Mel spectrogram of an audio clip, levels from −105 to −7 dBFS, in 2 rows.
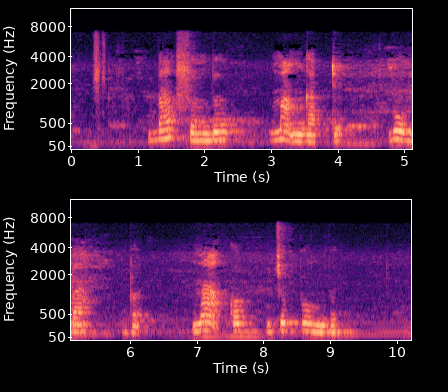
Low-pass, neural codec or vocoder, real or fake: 7.2 kHz; none; real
